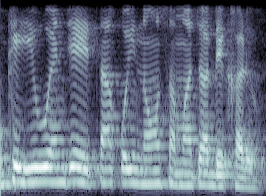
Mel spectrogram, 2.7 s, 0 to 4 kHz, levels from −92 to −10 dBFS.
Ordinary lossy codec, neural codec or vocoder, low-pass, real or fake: none; none; 3.6 kHz; real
